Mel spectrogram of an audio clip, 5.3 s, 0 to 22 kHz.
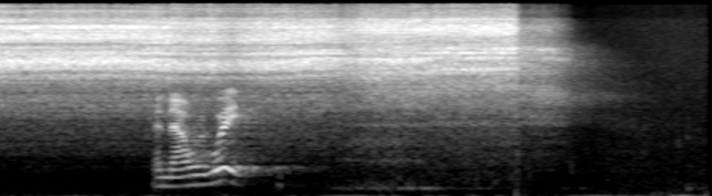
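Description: Steady, loud hiss of an oil extractor drawing differential oil from the rear differential of a 2013-2019 Ford Escape, running continuously before fading out near the end, with someone speaking briefly over it.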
